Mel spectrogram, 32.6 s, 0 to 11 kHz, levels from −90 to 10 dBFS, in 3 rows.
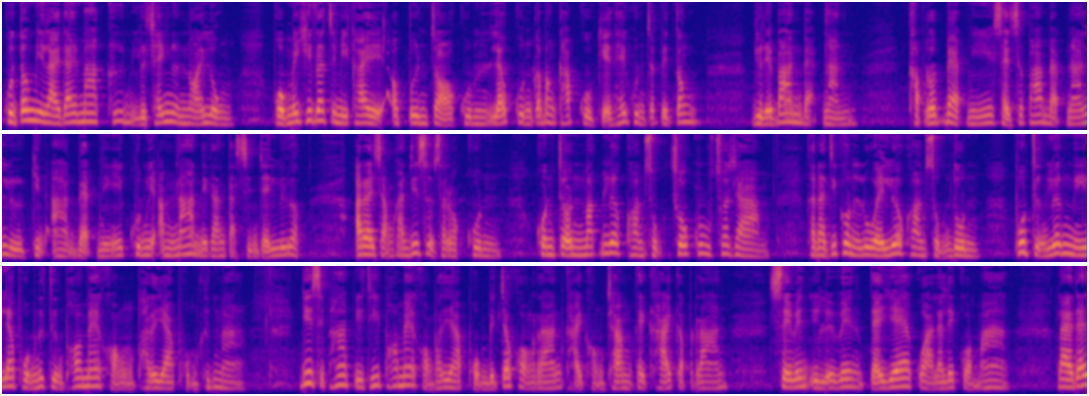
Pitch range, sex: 180-230 Hz, female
